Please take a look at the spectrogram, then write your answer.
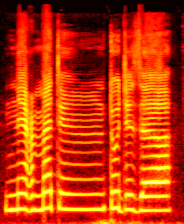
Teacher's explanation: کلمت تجزا میں یہاں حرف الجیم ہے جو کہ جیم پہ جزم ہے تو یہاں حکم ہوا قلقلہ. قلقلہ کا معنی ہے حرف کو ہلانا لہذا ہم جیم کو ہلاتے ہوئے یہ کلمہ کو ادا کریں گے · پھر حرف التا ہے کلمت تجزا میں, تا حروف الاخفاء میں سے ہے تو ہم تنوین کو بغیر ظاہر کیے ہوئے لیکن غنہ کے ساتھ یہ حکم کو ادا کریں گے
